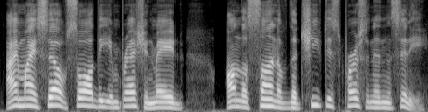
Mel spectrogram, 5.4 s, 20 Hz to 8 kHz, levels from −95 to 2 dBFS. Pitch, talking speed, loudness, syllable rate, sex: 160 Hz, 190 wpm, -16 LUFS, 4.7 syllables/s, male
